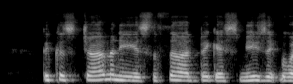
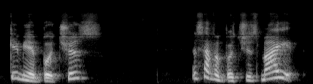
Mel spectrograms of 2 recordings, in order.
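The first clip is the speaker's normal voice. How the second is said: a lightly Cockney "Give me a butcher's", mate lifted high; Cockney slang; 4 semitones higher than usual. Shown as a demonstration. Showing a friend Cockney slang, cheeky lightly Cockney ask. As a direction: coax like a London mate wanting a peek. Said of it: "I'd say".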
